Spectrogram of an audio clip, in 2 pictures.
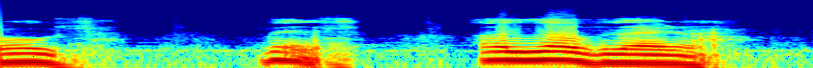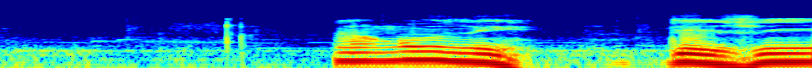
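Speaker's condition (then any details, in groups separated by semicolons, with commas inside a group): Multiple sclerosis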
